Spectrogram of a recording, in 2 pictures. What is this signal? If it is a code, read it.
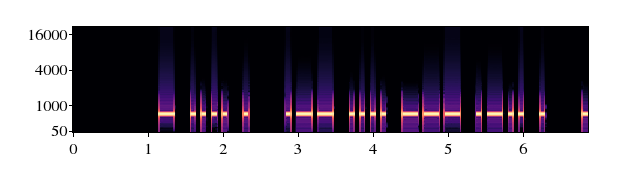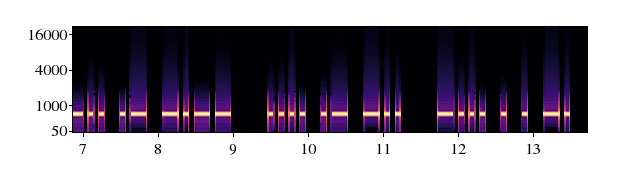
Morse code, heard as a keyed tone, about 17 wpm, 700 Hz. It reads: THE WHOLE DAY HAD BEEN
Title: Sentences from Top 500 Words 17wpm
